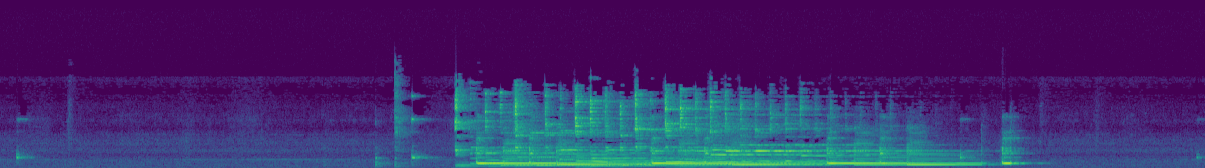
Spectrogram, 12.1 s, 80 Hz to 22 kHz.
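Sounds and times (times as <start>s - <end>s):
faint hum: 0.0s - 12.0s
intercom chiming ringtone: 4.6s - 10.4s.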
